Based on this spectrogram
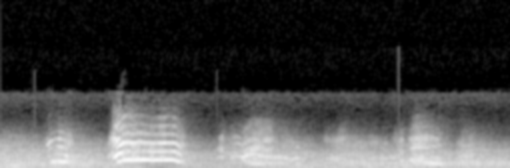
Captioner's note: woman screams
